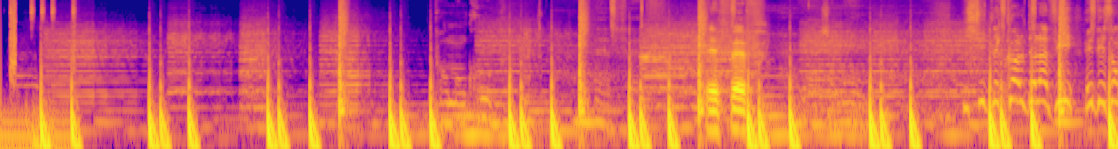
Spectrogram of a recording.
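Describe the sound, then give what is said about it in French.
A rap track, one of the songs that inspired the interviewed artist to make music, plays with a steady booming kick drum and crisp hi-hats driving a rhythmic vocal delivery over a thick, bass-heavy beat, loud throughout. “Il euh, y a plusieurs, euh, plusieurs sons qui t'ont inspiré justement à, faire de la musique.”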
